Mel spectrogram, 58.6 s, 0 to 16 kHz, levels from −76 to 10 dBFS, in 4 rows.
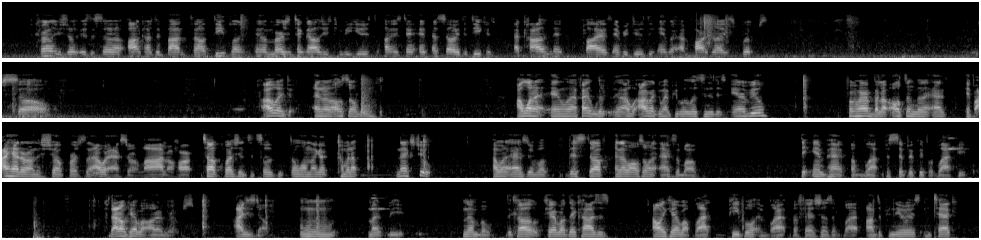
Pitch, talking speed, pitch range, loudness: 135 Hz, 150 wpm, 130-145 Hz, -26 LUFS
